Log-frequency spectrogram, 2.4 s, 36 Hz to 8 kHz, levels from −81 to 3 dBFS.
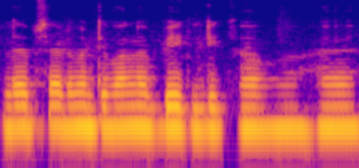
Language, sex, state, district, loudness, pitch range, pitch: Hindi, male, Chhattisgarh, Sukma, -15 LUFS, 125-130 Hz, 130 Hz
